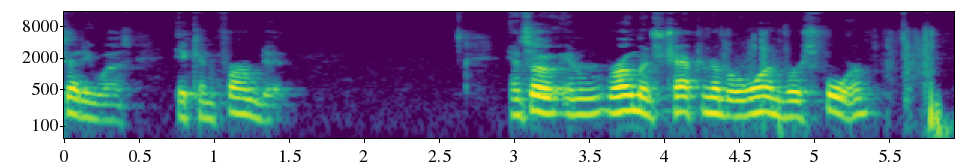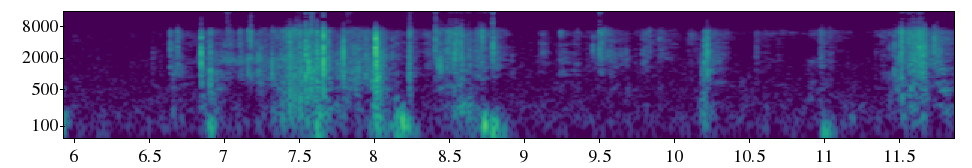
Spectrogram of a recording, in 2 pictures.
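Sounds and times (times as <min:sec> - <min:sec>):
speech: 0:00.0 - 0:01.6, 0:03.0 - 0:05.9
church congregation turning the pages of their Bibles: 0:04.2 - 0:11.8.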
